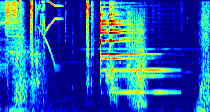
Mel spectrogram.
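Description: Subscribe-button animation sound effects: a swish, a short gliding sweep and a click, then about two seconds in a bright bell-like ding that rings for about a second and a half.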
